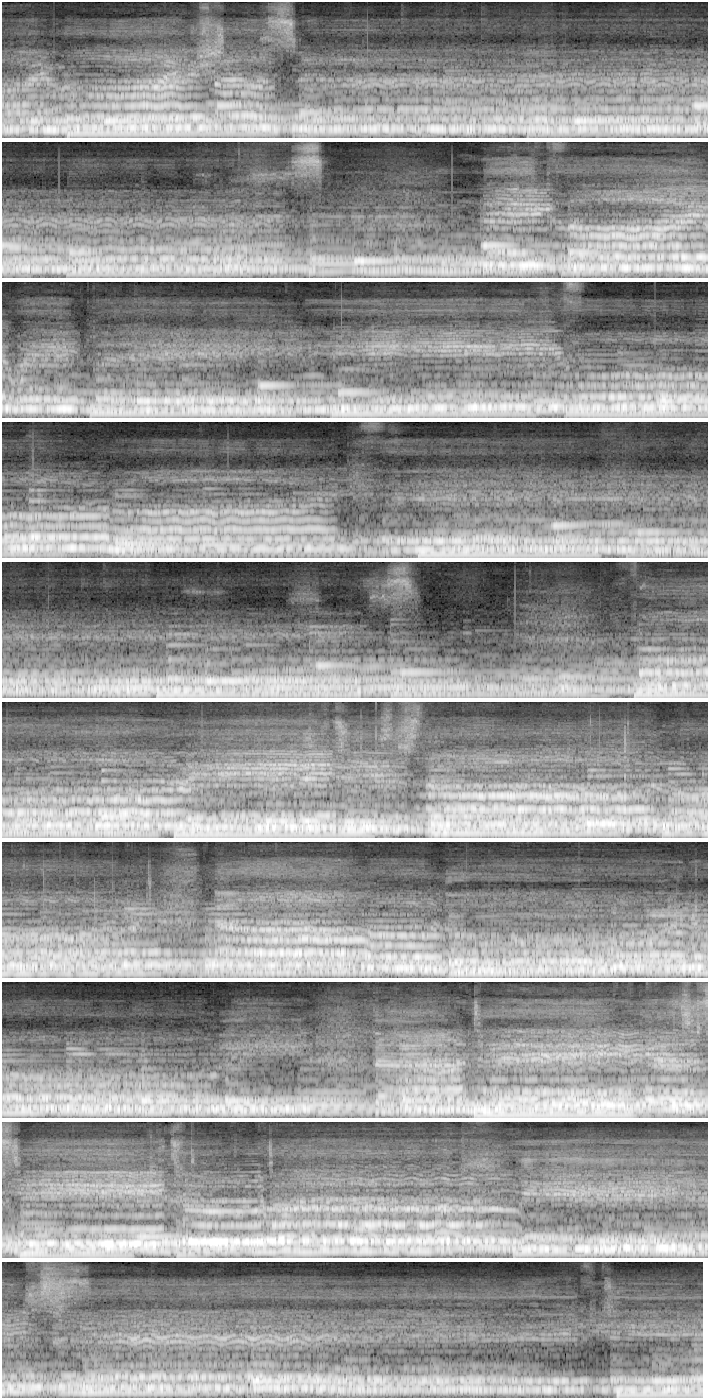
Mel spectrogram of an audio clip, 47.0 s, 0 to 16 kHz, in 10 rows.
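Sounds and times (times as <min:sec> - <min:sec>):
choir singing a hymn: 0:00.0 - 0:47.0.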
